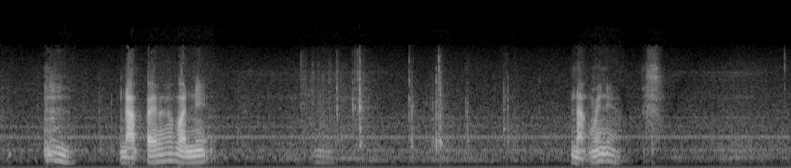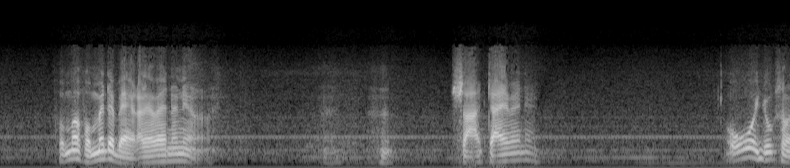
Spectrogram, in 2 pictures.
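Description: An elderly man speaks calmly into a close microphone, in short bursts with pauses.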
